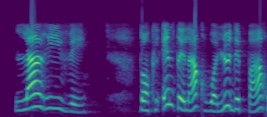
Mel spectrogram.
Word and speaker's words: départ: دونك الانطلاق هو لو ديبار، وانتبهوا بالنسبة لو ديبار كنكتبوها بالت في آخر الكلمة ولكن لا ننطقها.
